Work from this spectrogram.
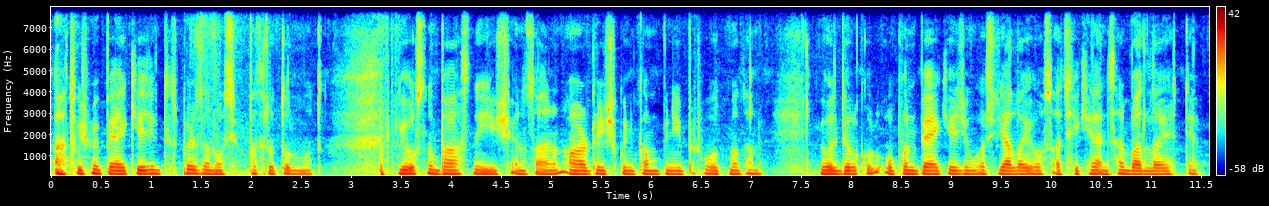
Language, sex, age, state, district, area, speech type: Kashmiri, male, 30-45, Jammu and Kashmir, Shopian, urban, spontaneous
